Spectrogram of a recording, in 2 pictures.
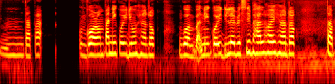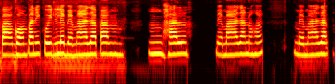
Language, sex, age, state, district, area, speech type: Assamese, female, 18-30, Assam, Sivasagar, rural, spontaneous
